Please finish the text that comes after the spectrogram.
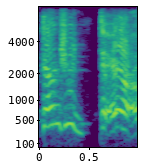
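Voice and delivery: high sharp warning. Retold or imitated. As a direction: say it like a stern warning. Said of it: "And she's like".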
